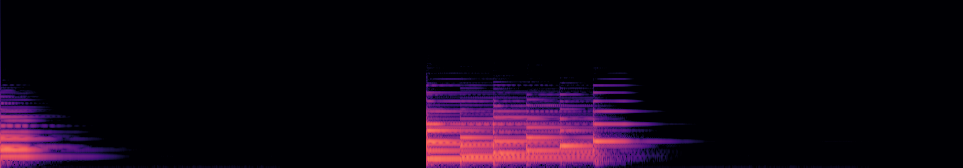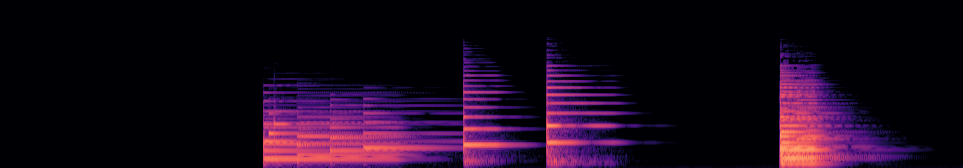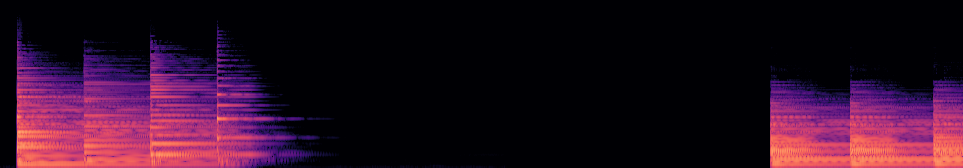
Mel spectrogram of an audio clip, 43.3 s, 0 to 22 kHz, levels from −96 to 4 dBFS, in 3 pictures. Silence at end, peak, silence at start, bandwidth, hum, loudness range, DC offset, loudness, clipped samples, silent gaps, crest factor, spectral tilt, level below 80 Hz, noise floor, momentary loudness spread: 0 s; -4 dBFS; 0 s; 8.4 kHz; none; 12 LU; under 0.1%; -24 LUFS; under 0.1%; 4.37-6.38 s, 13.11-18.38 s, 36.53-40.44 s; 24 dB; -8.5 dB/octave; -38 dBFS; under -90 dBFS; 19 LU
